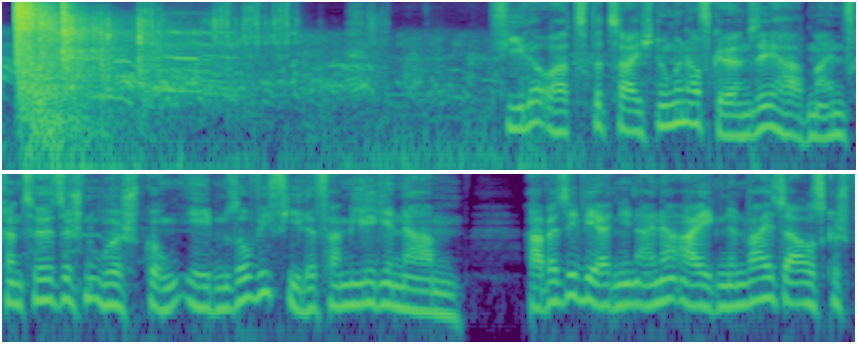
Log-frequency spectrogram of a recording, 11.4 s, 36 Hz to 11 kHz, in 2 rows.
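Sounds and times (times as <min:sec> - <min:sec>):
old museum cannon firing a blank gunpowder charge: 0:00.0 - 0:01.8
long rumbling roar and rolling echo of cannon blast: 0:00.0 - 0:03.3
laughter: 0:00.7 - 0:06.7
speech: 0:03.4 - 0:11.3.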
